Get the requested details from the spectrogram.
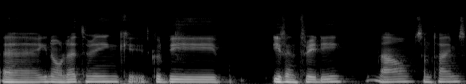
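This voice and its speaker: A man with a Greek accent, medium pitch and a dark, mellow tone, at a moderate pace with fairly even intonation against a quiet background. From Greece, island of Corfu. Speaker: designer. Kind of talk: casual chat. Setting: in person. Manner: hesitant, many fillers.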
